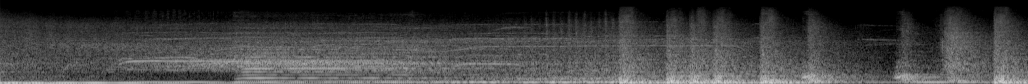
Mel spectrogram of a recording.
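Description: A live band with a brass section plays the opening of a march: a low drone, then a held brass chord from about two seconds in. Heavy drum strikes come in over the second half.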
